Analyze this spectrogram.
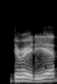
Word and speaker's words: Daredia: Deredia. Deredia.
